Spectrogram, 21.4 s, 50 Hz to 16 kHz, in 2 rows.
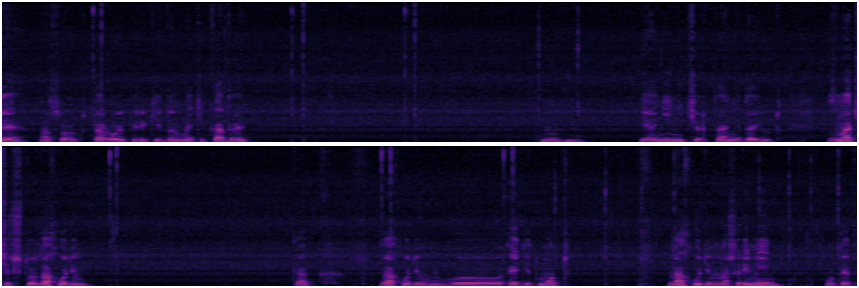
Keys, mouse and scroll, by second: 3.0 g, 5.1 click, 6.7 middle click, 12.2-13.7 drag, 15.5-17.2 drag, 17.7 middle click, 18.7 shift+middle click, 20.4 middle click, 20.9 shift+middle click.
